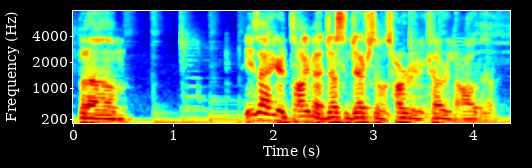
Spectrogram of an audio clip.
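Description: A man's voice: on the low side, fast talker. A man hosting a podcast, chatting casually and debating sports with friends. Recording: slightly dull audio, faint music underneath.

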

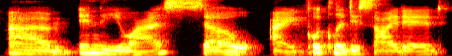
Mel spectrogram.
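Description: A woman with a Ukrainian accent speaks as a lawyer guest in an interview. Her voice sits a little low, and she talks in a thoughtful way with plenty of ums. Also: unhurried. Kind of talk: conversational interview.

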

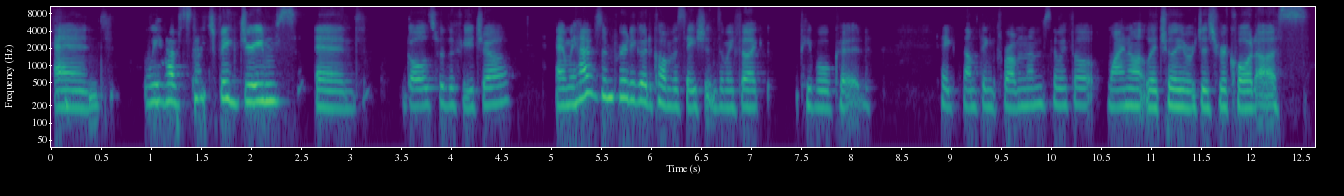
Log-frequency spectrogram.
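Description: A woman's voice: medium pitch, steady tone, moderate pace, a little mellow. A woman, co-hosting a podcast over a phone call, upbeat and laughy, full of "like". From Australia. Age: 20s. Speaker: podcast co-host. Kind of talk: casual chat.

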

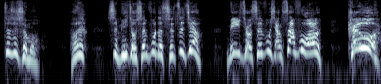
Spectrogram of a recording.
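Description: A man acting a very high, piercing young prince. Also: sing-song, normal speed, bright, forceful tone, no echo, clean studio sound, exaggerated voice. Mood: angry, shocked. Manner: emphatic, declamatory. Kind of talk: radio drama acting.

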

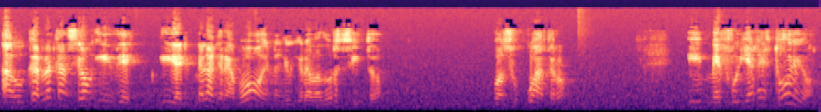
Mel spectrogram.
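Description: A woman's voice: mid-range voice, expressive, measured pace, pauses often, bright, forceful tone, husky, low-quality recording. A woman singer from Venezuela telling a long story in a casual online chat, full of restarts and fillers. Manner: rambling, many restarts and fillers.

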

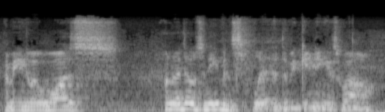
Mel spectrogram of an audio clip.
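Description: A man co-hosting a podcast, chiming in with casual, playful remarks in an animated way. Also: mid-range voice, brisk. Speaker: podcast co-host. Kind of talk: casual chat, short reactions and interjections. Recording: echoey room, clear background noise.

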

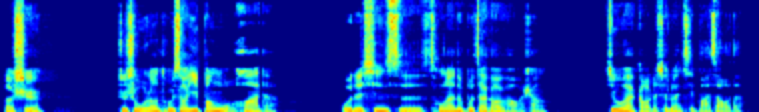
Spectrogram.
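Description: A man playing a brooding, rebellious high-school boy in an audio drama, speaking in a curt, aloof way. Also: lively intonation, fairly quick, a little mellow, no echo, clean studio sound. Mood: defiant.

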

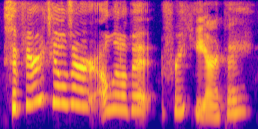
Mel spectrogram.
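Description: A woman's voice: very high-pitched, big pitch swings, fast talker, vocal fry, a little hiss or hum. A woman hosting a casual chat, with a playful, teasing manner and dry jokes. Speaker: podcast host.

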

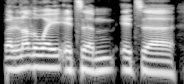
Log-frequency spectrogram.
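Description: A man talking through his thoughts in a casual film-review podcast, thoughtful and halting, with many restarts. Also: medium pitch, fairly even intonation, a little mellow, smooth, no echo, studio quality. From New Zealand. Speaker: podcast co-host.

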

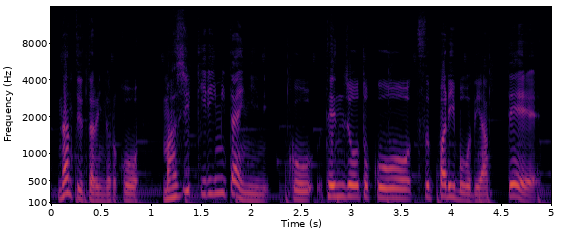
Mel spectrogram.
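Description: A man chatting casually as a radio co-host, explaining things in animated, halting chunks. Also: high-pitched. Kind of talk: casual chat. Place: soundproof booth at home. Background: background music.

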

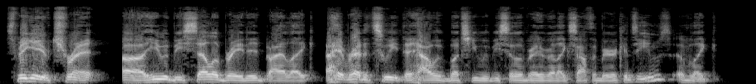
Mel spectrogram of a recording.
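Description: Low-voiced man talking sports casually. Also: brisk, hardly any pauses, a bit bright. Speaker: podcast co-host.

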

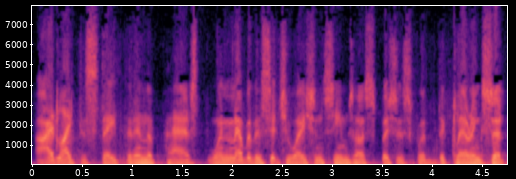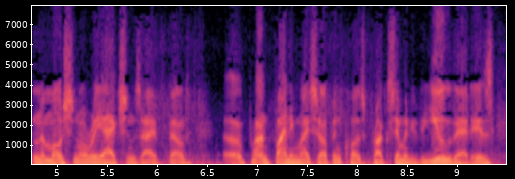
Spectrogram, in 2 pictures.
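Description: An actor playing a shy, bashful biology teacher who stammers and hesitates, in a 1940s radio sitcom. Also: male voice, mid-range voice, animated, fairly quick, hardly any pauses, natural voice. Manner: hesitant, stammering, formal wordy. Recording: dull old radio broadcast with faint hiss.

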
